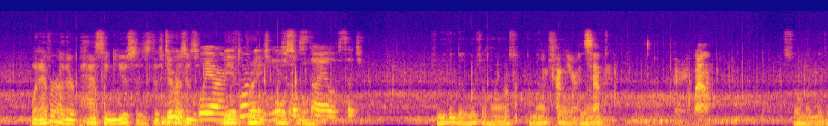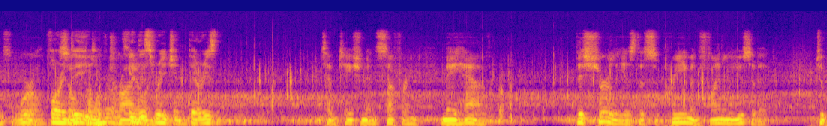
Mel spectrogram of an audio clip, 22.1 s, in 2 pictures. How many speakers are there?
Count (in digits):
5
